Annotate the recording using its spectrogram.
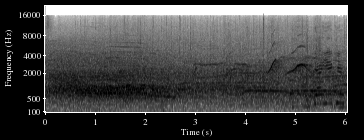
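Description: Large audience laughing and applauding, loudest in the first two seconds, with a few rising whoops and shouts over the clapping in the second half.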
